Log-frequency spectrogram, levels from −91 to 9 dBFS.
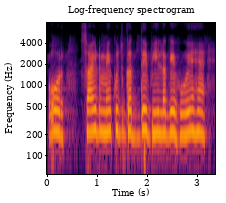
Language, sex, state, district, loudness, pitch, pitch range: Hindi, male, Uttar Pradesh, Shamli, -17 LUFS, 215 Hz, 210-220 Hz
